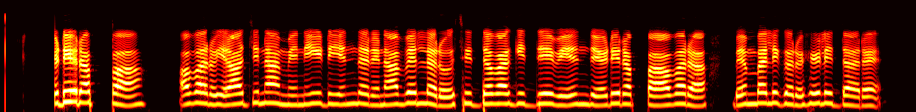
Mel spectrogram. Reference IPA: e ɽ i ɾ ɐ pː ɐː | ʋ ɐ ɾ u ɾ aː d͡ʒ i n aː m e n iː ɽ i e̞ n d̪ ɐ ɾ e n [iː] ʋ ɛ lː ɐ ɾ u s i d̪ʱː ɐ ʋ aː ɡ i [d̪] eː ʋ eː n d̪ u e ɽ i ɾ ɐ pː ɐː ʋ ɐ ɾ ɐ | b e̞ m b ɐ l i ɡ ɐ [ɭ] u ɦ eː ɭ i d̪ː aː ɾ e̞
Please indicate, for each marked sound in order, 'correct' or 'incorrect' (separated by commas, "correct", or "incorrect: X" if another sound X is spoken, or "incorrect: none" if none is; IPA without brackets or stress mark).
incorrect: aː, incorrect: d̪ː, incorrect: ɾ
